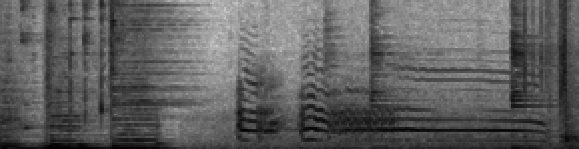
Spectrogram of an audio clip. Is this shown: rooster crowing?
yes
